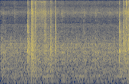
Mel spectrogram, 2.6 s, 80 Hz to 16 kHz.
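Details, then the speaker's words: HP LaserJet Pro M401dn manual-tray pickup after repair, with the paper sensor flag re-stuck: two short gear-and-roller ratcheting bursts about two seconds apart, a pick-and-retry rhythm; pickup feeding properly. "Đó, nó quấn cái đầu không được, bắt buộc nó phải quấn lại cái lần hai. Và lần hai không được, nó phải quấn lần ba."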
